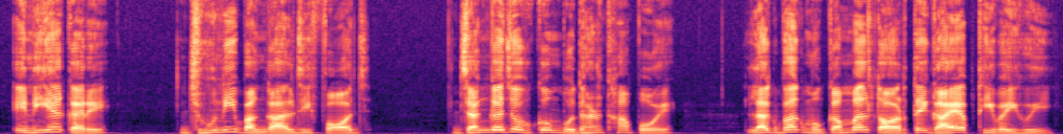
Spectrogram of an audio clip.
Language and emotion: Sindhi, neutral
